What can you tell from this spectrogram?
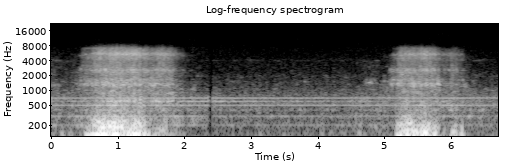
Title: Deep sleep 😴 sound on 😁 snoring sound 🤣 #deepsleep #sleep #sleeping #snoring #room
